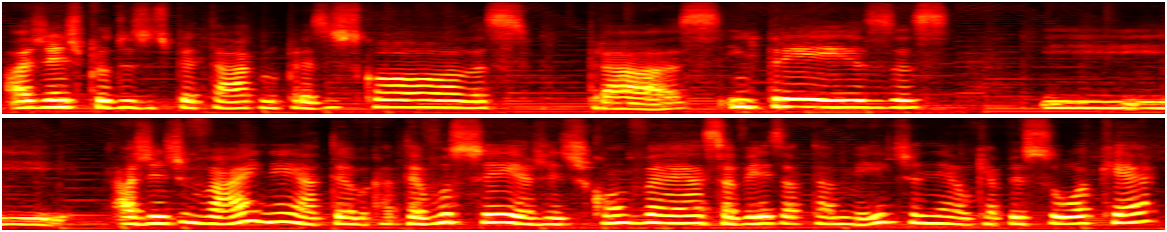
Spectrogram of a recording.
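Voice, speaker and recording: A woman with a Brazilian Portuguese accent, a guest chatting in a relaxed, animated way in an interview. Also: on the high side, takes it slowly, faint music behind. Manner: animated, chatty, frequent tag questions. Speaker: guest, writer and actress.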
